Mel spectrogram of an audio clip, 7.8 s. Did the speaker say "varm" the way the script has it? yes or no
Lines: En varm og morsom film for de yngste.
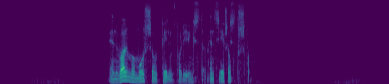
yes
